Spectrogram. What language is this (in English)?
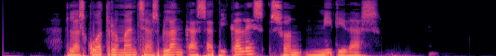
Spanish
